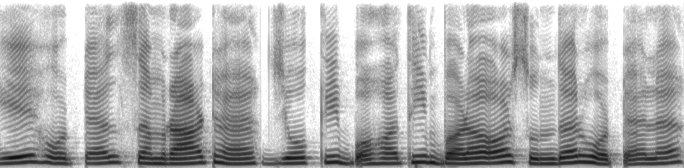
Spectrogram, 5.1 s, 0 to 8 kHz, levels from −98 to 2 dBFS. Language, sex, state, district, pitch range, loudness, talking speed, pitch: Hindi, female, Bihar, Gaya, 235-275 Hz, -14 LUFS, 165 wpm, 250 Hz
